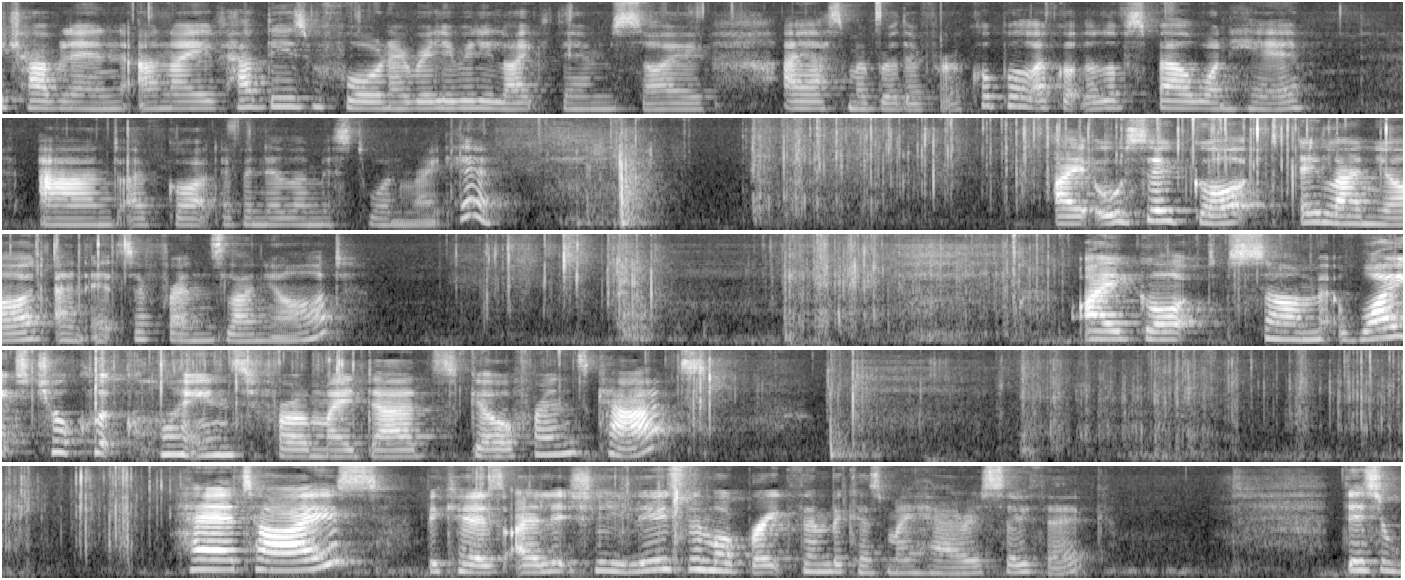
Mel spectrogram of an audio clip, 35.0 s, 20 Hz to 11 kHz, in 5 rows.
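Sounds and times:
plastic packet crinkling: 0:09.9 - 0:14.8, 0:16.2 - 0:19.5, 0:20.9 - 0:29.0.

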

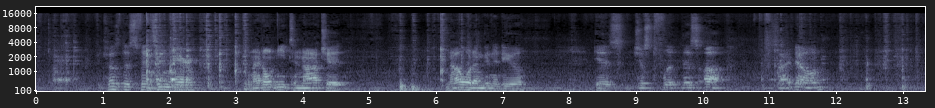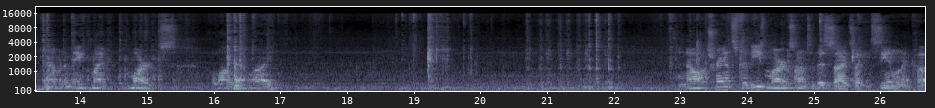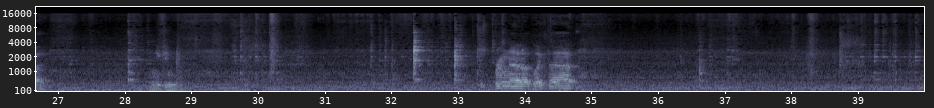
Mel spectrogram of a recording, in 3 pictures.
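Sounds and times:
low steady room hum: 0:00.0 - 0:40.0.

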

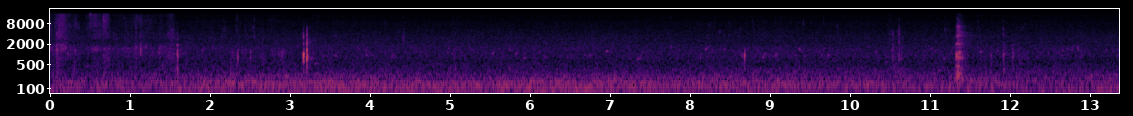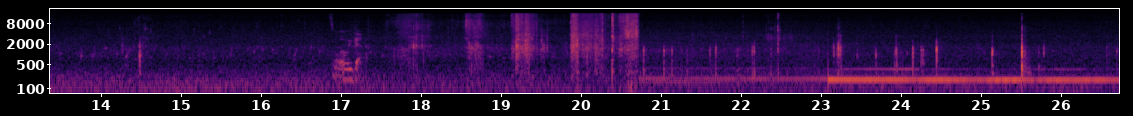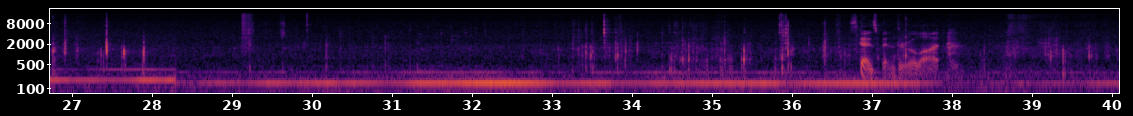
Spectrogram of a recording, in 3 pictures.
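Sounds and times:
steady low hum: 0:00.0 - 0:40.0.

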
